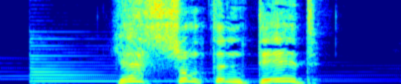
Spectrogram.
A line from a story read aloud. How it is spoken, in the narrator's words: exclaimed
